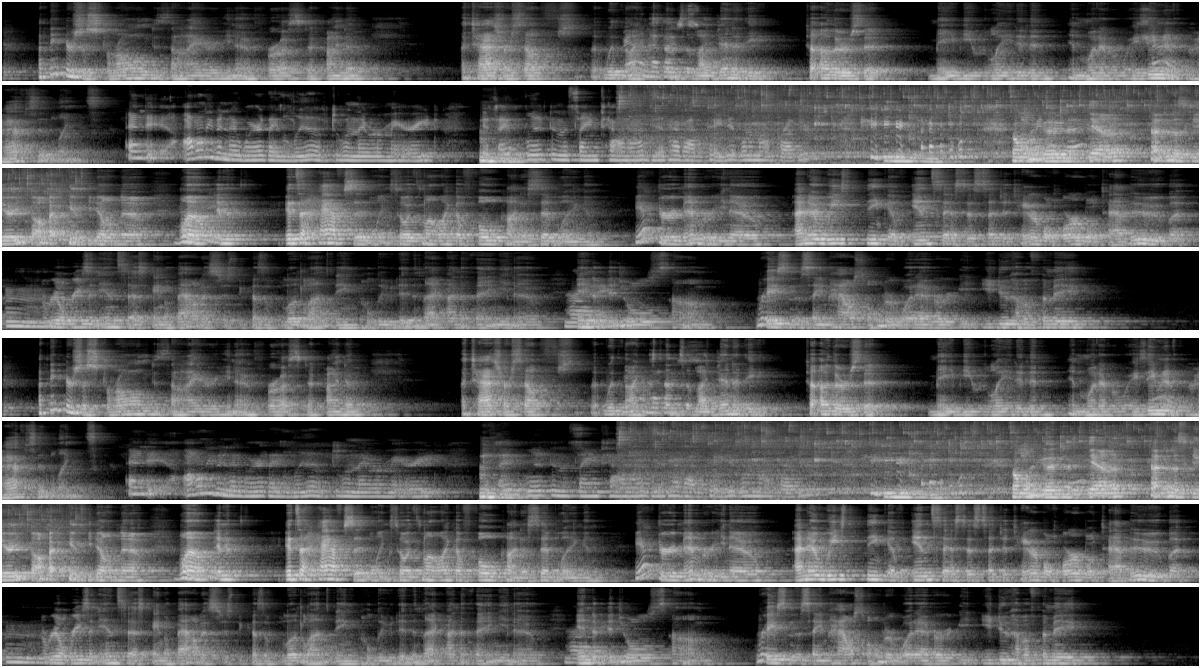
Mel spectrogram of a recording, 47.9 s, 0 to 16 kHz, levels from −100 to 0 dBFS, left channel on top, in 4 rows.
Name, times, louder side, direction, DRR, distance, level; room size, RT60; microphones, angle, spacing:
voice 1, 0.5-3.6 4.7-6.4 6.6-7.6 8.0-8.7 9.3-12.7 16.7-17.1 20.8-21.3 22.1-23.1 23.5-26.3 26.8-29.9 30.3-31.5 31.8-35.7 36.3-41.3 41.7-43.0 43.4-46.6, equal, 20° right, 4 dB, 1.5 m, -27 dB
voice 2, 6.2-7.0 8.4-8.5 11.4-11.8 13.2-16.5 16.8-21.0 21.8-23.1 25.7-26.2 35.9-36.5 41.5-42.2, left 2 dB, 75° left, 7 dB, 1.1 m, -32 dB
Water tap faucet, 18.1-24.8, equal, 5° left, 1.5 m, -39 dB
11.5 x 7.0 x 4.9 m, 1.1 s
head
